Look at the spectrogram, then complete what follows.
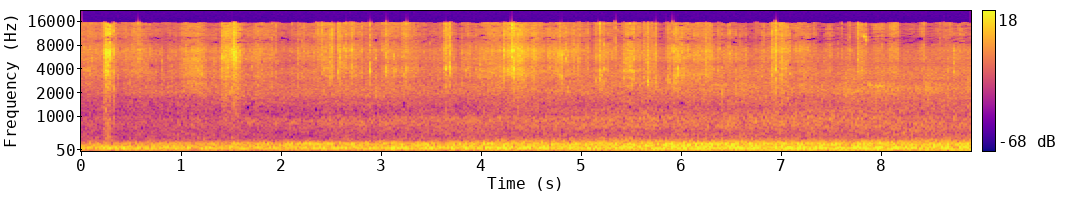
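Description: A loud, steady low rumble that slowly grows louder, with a few short crackles of dry leaf litter being brushed by hand.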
